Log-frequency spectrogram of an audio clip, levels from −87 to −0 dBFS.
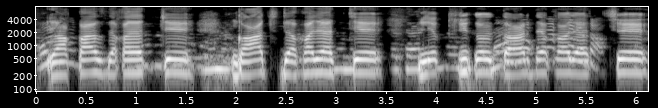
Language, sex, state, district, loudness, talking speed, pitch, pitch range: Bengali, male, West Bengal, Malda, -13 LUFS, 100 wpm, 235 Hz, 230-245 Hz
